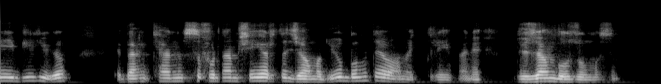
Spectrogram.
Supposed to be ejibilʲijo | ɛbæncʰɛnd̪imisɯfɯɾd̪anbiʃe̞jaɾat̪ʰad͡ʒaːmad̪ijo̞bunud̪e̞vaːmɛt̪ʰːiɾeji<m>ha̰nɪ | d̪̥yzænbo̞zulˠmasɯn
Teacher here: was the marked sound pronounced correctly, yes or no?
yes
